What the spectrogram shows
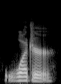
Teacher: So we don't usually make a contraction water, but water, water. The T changes to a D.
